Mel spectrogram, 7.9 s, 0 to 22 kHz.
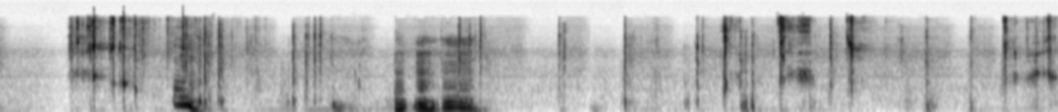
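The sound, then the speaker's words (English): Crunchy chewing of a stiff, roughly 20-year-old stick of gum, irregular brittle crackles and mouth clicks throughout, with a couple of brief hummed vocal sounds near the start. “That's a 20-year-old piece of gum.”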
